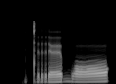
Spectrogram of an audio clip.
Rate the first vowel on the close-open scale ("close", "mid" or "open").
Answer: mid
